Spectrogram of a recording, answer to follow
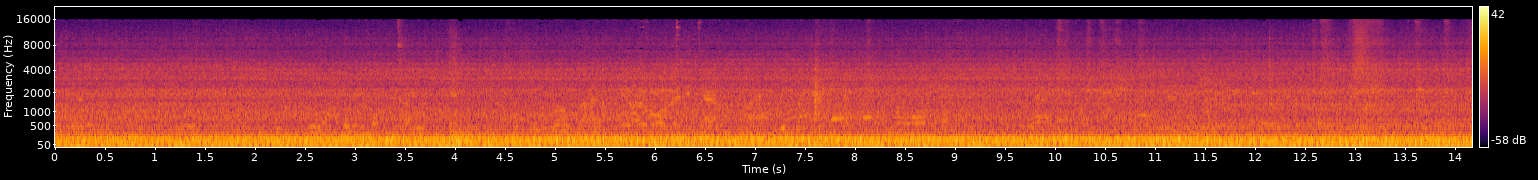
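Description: Heavy-haulage lorry's diesel engine idling steadily close by, a constant low rumble.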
